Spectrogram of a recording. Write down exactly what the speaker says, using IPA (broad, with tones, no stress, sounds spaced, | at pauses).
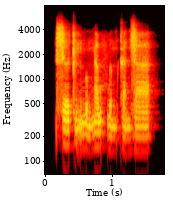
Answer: s əː˨˦ t̪ ə̰˧˨ n ŋ o˧˩ ŋ a˨˦ w h w ə˨˩ m k a˨˦ n z aː˧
